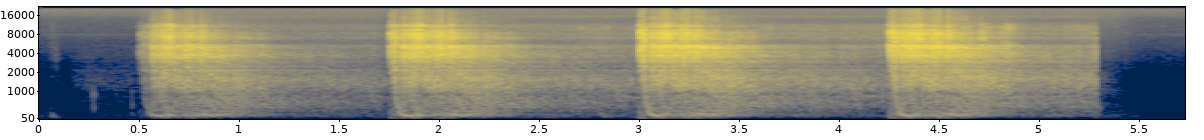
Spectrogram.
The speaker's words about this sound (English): It's the handgun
